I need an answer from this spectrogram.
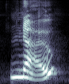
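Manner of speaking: loud curt refusal; snapped. Acted. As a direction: snap the no. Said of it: "snapped Mister Pent".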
